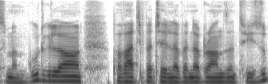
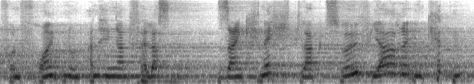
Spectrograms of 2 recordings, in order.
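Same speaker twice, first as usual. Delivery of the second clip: totally different tone; 12 semitones higher than usual. Retold or imitated. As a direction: intone it like a seer in a trance, pitched way up. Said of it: "in einem ganz anderen Tonfall, als sie sonst redet".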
